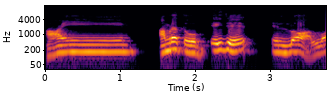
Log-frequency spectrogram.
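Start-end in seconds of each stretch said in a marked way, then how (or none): 0.0-1.1 আইন drawn out slowly from a pressed throat; correct throat-pressed ain. Shown as a demonstration. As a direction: squeeze the throat and hold আইন long. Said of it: "গলাটা একটু চেপে উচ্চারণ করতে হবে".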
